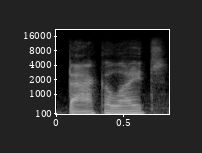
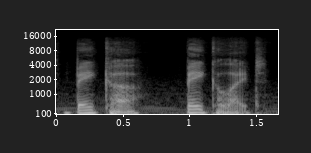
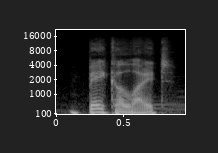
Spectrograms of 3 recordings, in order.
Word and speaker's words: Bakelite: of these days, because I've just been calling it Bakelite. No, it's Bakelite. I was sort of close. Just it's bay and not ba. So Bakelite, is a bit of a long chemical name.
